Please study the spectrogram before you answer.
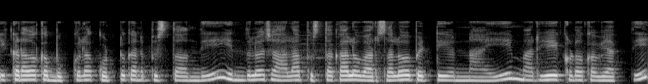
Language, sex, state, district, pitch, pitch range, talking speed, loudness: Telugu, female, Andhra Pradesh, Chittoor, 205 Hz, 190-210 Hz, 155 wpm, -15 LUFS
